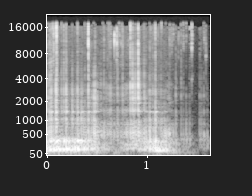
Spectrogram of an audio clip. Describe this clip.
drip on plastic004
Drip recorded in an anechoic chamber using a Studio Projects B-1 LDM into a MOTU 896. Unprocessed.
The drips are coming from a bottle about 30 cm above a plastic bucket.
Quick succesion of drips. Hear both watery and plastique sounds pitch modulates or perhaps it sounds more like a filter opening and closing.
